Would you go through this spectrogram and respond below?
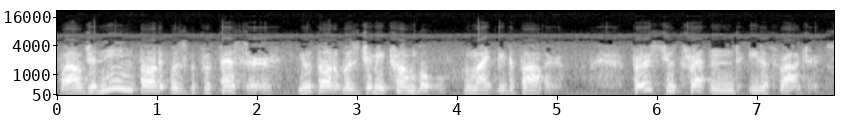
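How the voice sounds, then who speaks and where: A woman's voice: fairly low pitch, big pitch swings, moderate pace, a little hiss or hum. An actress playing a wry, daring female police detective confronting suspects in a radio mystery. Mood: pressing, accusing. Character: daring, sardonic female police detective laying out her case. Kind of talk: 1970s radio mystery acting. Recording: band-limited, tinny old radio broadcast.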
